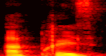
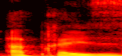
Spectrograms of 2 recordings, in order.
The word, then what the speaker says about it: après: avoir mangé, after leaving, après être parti, because there you've got A-P-R-E with the graph S, letter E with accent. And that S with a vowel after it will be pronounced like a Z.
